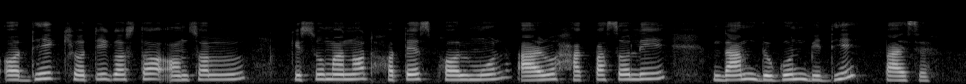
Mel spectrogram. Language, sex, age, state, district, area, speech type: Assamese, female, 45-60, Assam, Golaghat, rural, read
